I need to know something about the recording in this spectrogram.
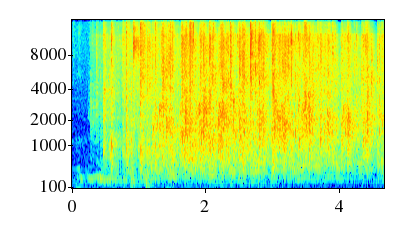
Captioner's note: all applaud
